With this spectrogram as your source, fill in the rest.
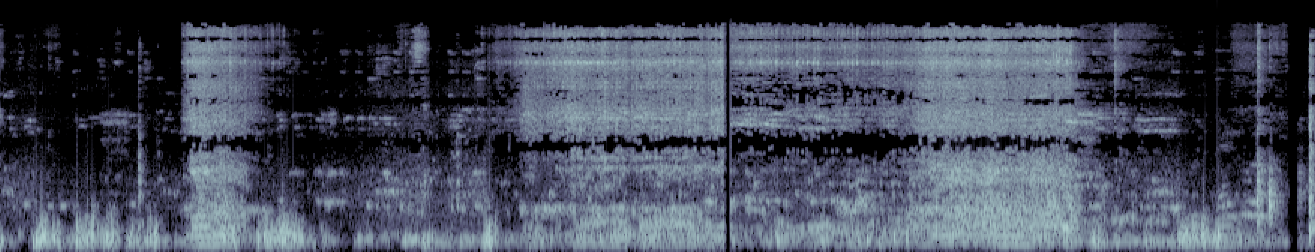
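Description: A sewing machine stitches a patch onto army-style pants, its motor running as a steady, close mechanical whir with a few brief pauses and restarts.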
